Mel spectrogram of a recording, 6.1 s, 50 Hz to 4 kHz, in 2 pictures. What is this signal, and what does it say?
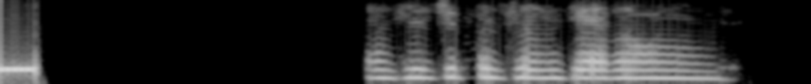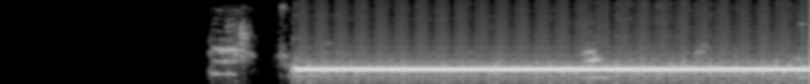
Ringback tone (North America), 440 + 480 Hz, with speech.
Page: Marilia 2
